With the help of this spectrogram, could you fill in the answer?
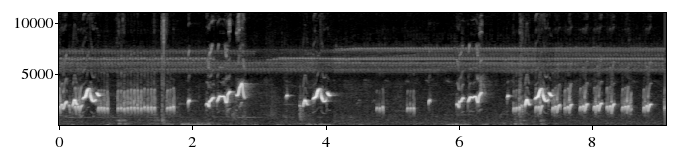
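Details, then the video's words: Red-whiskered bulbul, yellow form, used as a decoy to attract wild birds: repeated jaunty warbled whistles rising in steps, mixed with short chirps, ending in a quick run of chips, over a constant high-pitched tone. "Suab nooog diab daj quạj cuab los zoo heev chim chào mào vàng chim mồi"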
